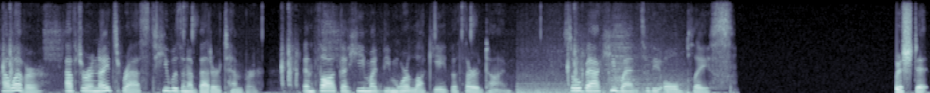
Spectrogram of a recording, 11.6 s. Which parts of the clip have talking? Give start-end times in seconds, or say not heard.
0.0-9.2, 11.2-11.6.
